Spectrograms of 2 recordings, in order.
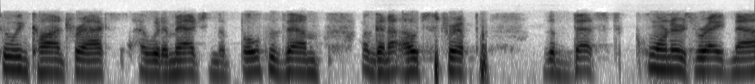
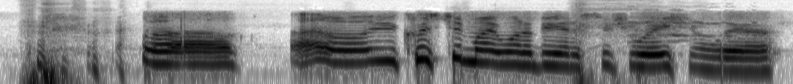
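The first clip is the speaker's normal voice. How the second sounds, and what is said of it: Imitates another person's voice. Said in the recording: “I'm going to do my Albert impression.”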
